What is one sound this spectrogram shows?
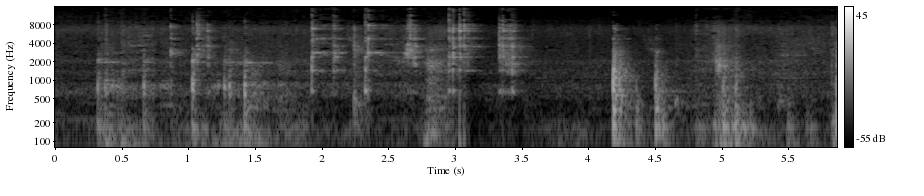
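A glass lid clinks against a pot.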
